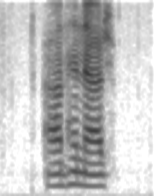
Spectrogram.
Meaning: impossible
- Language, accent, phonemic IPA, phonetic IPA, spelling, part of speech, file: Armenian, Eastern Armenian, /ɑnhəˈnɑɾ/, [ɑnhənɑ́ɾ], անհնար, adjective, Hy-անհնար .ogg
